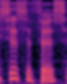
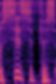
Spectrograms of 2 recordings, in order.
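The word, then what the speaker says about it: Sisyphus: Didn't really Why you saying Seephus?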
